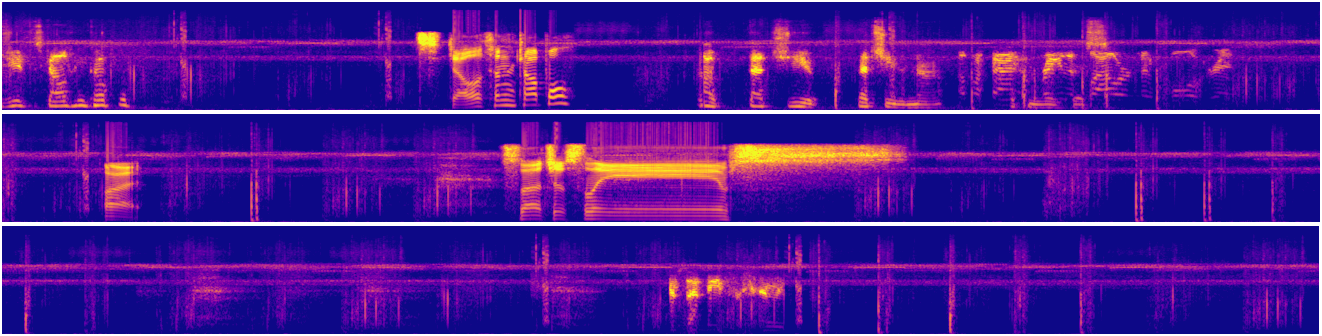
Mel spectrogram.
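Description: Footsteps crunch on a forest path.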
